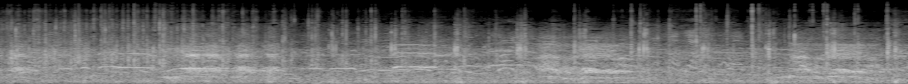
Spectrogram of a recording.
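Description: A crowd cheers and shouts at a gendarmerie ceremony in Niger as combat sport soldiers withdraw, with dense, continuous noise of voices and scattered clapping rising and falling across the whole stretch, fairly loud.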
